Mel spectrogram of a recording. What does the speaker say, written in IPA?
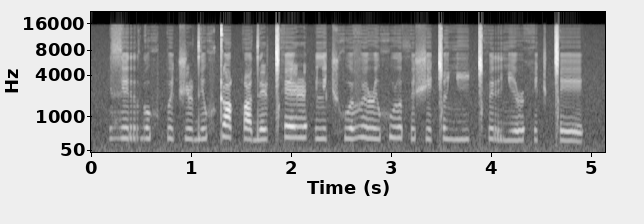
z ɪ r ɡ ɔ xʷ p ø t͡ʃ ʊ ɭ d̪ e xʷ ʈ ɔ qʷ ɛ d̪ ɛ ɭ ǀʰ ɛ ɭ | lʲ ɐ t͡ʃ xʷ œ v ø ɹ ɪ xʷ ɹ ʊ θ ʏ ʃ e ǀ ʏ ʎ i ǀʰ ʏ r ʎ ɪ ɹ h ɪ t͡ʃ ǀ e

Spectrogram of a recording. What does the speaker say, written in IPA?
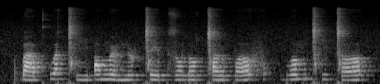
ɓ a kʷʰ a ǀʰ i ʔ ɑ m ʌ ɭ n o ɭ ǀ e p z o lˠ ɾ o ǀ ɑ ɭ p ʌ f | ɡʷ ʌ m ǀʰ i ǀ ʌ

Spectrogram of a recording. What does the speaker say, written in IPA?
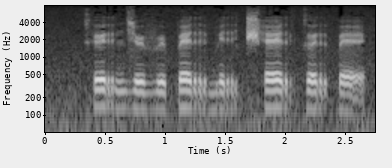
kʰ ɘ r n z ø v ø p ɛ r b e r t͡ʃʰ ɛ r k ə r p ɛ

